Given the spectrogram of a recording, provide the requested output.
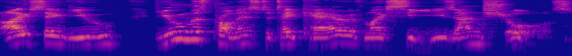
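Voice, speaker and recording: Very slow, fairly high-pitched put-on character voice from a man. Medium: read story. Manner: booming.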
